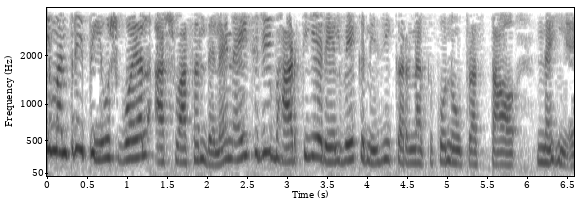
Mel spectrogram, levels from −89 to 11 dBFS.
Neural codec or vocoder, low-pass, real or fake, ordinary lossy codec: none; 3.6 kHz; real; AAC, 32 kbps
